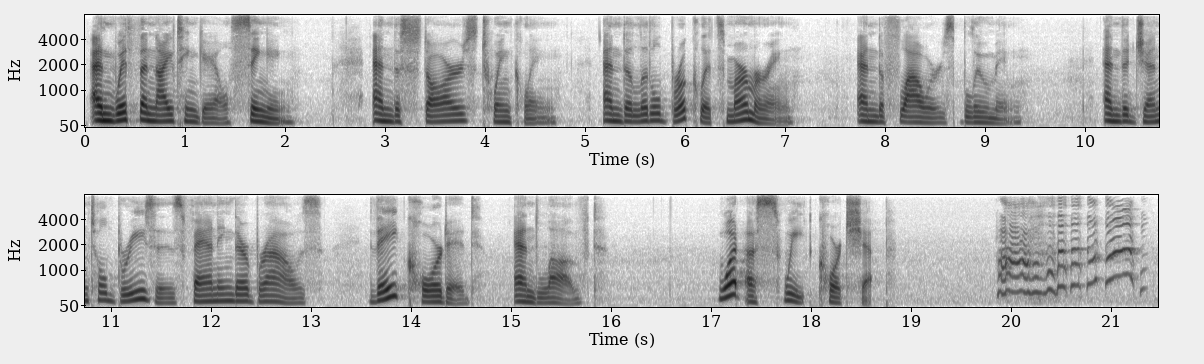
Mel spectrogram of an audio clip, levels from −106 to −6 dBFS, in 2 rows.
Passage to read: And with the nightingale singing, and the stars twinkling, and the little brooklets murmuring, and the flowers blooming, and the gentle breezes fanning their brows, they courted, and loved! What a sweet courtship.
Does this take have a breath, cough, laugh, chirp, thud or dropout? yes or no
yes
